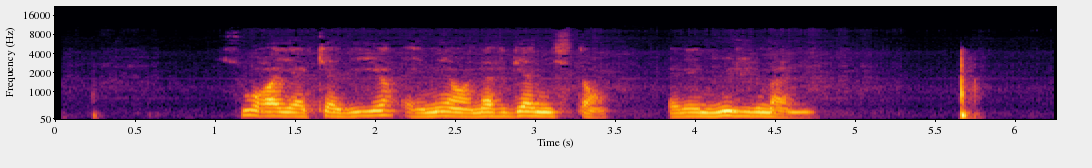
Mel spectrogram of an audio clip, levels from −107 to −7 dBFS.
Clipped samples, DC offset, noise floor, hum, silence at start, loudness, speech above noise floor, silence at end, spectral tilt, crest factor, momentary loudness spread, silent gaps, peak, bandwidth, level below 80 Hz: under 0.1%; under 0.1%; -71 dBFS; none; 1.15 s; -20 LUFS; 52 dB; 0.55 s; -10 dB/octave; 20 dB; 13 LU; none; -2 dBFS; 5.8 kHz; -56 dBFS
